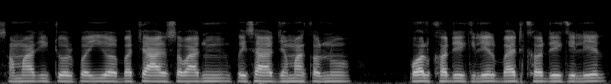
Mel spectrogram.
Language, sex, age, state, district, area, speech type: Maithili, male, 30-45, Bihar, Darbhanga, rural, spontaneous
